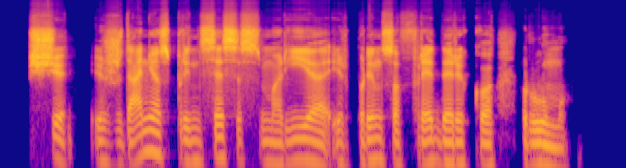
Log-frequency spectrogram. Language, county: Lithuanian, Vilnius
